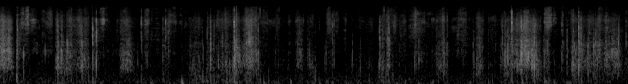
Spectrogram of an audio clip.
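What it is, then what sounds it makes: Plastic puzzle cube. A small solid plastic 3x3 Rubik's cube is held in both hands and twisted while long nails click against its colored faces. The result is a steady run of quick, bright clicks and crinkly, scraping turns, mostly high with almost no low end.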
